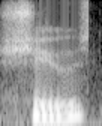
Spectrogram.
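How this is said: The word is said with one syllable.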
